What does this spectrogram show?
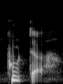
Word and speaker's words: buka: Well, that word buka, B-U-K-A, it looks like book, but it's actually pronounced puta. So the B has a P sound and the K has a T sound.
